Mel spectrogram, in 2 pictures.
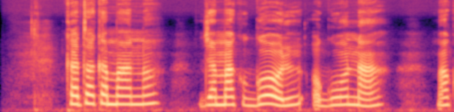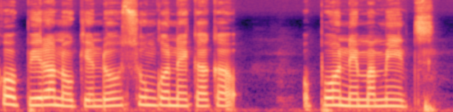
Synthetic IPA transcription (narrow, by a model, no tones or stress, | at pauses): katakamanɔ | d͡ʒamakɡolɔɡʊna | makɔpɪɾanɔkendosʊŋɡɔnɛkaka̰ | ɔponɛmamɪt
